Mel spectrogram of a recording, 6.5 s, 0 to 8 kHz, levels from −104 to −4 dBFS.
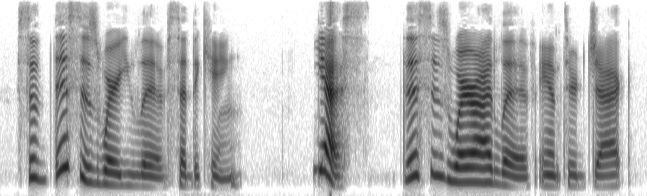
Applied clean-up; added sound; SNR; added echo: none; none; none; none.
